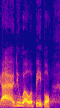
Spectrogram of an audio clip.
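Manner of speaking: high, breezy overconfident quip; cocky self-assurance. Retold or imitated. New salesman boasting to himself, breezy high confidence. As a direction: brush it off like you've got people handled. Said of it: "I'm like".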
